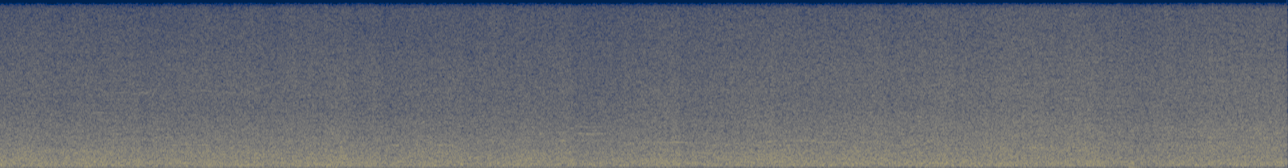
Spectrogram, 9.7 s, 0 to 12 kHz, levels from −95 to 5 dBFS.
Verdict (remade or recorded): recorded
